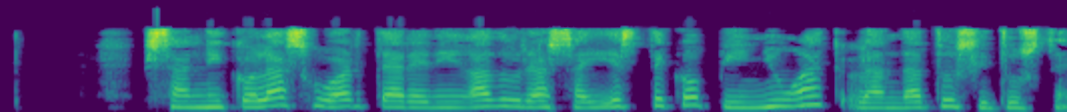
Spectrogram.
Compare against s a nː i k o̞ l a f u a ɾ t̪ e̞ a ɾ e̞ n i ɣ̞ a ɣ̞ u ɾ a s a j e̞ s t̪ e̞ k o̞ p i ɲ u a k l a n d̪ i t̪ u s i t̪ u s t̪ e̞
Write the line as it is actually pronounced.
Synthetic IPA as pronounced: s a nː i k o̞ l a s u a ɾ t̪ e̞ a ɾ e̞ n i ɣ̞ a ð̞ u ɾ a s a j e̞ s t̪ e̞ k o̞ p i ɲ u a k l a n d̪ a t̪ u s i t̪ u s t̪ e̞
